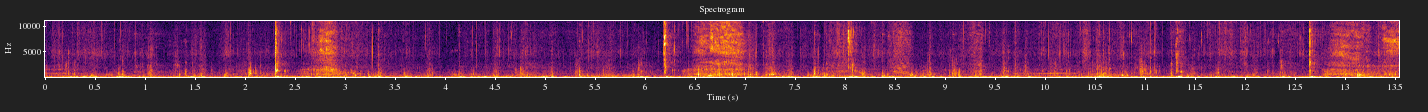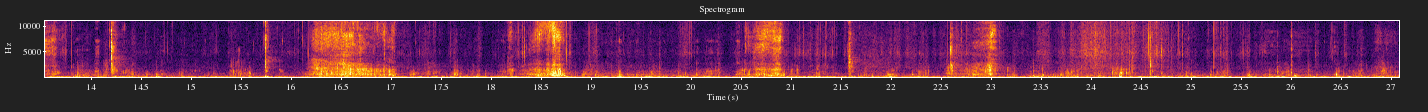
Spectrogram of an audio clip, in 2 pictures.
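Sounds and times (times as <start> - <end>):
chewing and crunching: 0.0 - 27.0.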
